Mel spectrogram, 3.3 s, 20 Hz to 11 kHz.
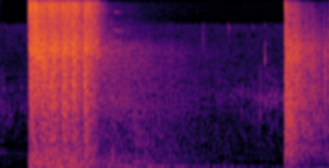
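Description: Machine gun fire in the World War II strategy game Close Combat, set at Bas De Mouen near Caen in June 1944: a loud dense burst, a fading rattling tail, then another burst cut short.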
